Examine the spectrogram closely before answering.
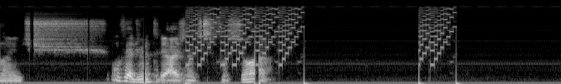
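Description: A video game menu beeps.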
